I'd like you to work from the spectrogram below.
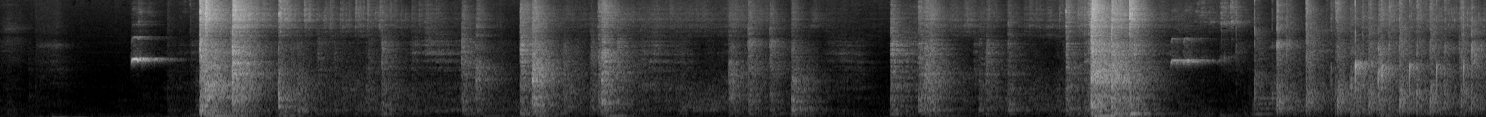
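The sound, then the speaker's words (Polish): A showdown match from the Polish Showdown league "nie tylko dla mistrzów", recorded from beside the table: loud, irregular bursts of sharp clattering and banging as the ball is struck and slams around the table, with a short, high whistle blast at the start and again near the end. “jest to nagranie właśnie z jednego z meczów e, polskiej e, ligi Showdown nie tylko dla mistrzów e, sprzed e, paru miesięcy.”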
